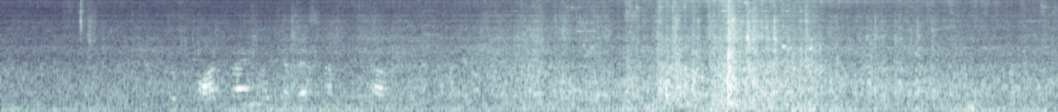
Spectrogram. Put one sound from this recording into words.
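A van's engine rumbles close by as it drives over cobblestones.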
